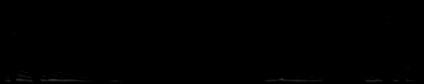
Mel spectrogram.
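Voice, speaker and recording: A woman's voice: on the low side, fairly even intonation, normal speed, a little mellow. A woman in her fifties, a pastor giving a chatty sermon that often asks the congregation questions. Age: 50s. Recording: long hall reverb.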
